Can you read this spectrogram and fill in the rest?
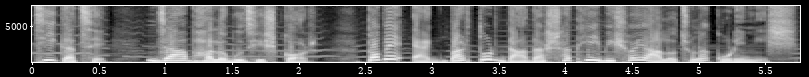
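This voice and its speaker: A woman's voice: medium pitch, huge pitch swings, normal speed, faint music behind. A woman voicing a disapproving older mother-in-law in a village cartoon, scolding and dismissive. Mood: grudging. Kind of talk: cartoon voice acting.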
